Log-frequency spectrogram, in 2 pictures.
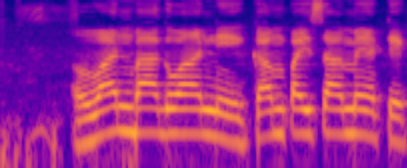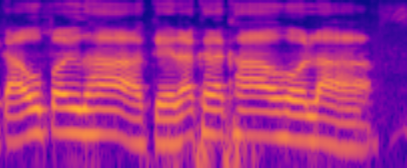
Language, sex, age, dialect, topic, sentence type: Bhojpuri, male, 18-24, Northern, agriculture, statement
